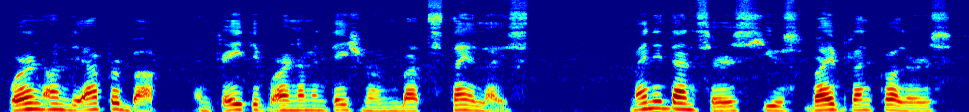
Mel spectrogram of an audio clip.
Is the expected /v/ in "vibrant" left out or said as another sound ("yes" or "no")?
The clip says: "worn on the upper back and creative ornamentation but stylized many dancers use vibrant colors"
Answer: no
